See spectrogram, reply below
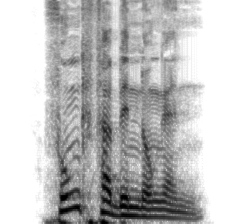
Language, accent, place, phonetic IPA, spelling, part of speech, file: German, Germany, Berlin, [ˈfʊŋkfɛɐ̯ˌbɪndʊŋən], Funkverbindungen, noun, De-Funkverbindungen.ogg
- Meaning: plural of Funkverbindung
